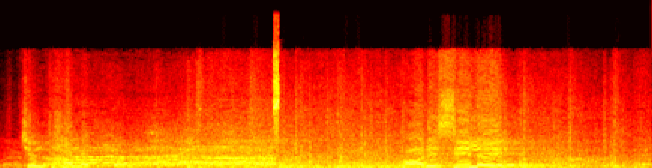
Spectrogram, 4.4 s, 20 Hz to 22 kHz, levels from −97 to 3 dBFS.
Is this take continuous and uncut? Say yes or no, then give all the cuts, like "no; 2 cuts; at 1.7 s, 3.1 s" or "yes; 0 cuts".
no; 1 cut; at 1.9 s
